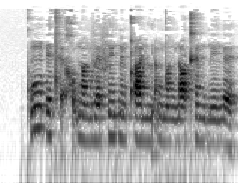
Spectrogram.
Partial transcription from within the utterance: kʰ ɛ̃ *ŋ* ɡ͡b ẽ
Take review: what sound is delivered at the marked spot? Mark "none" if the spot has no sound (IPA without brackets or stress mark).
ŋ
